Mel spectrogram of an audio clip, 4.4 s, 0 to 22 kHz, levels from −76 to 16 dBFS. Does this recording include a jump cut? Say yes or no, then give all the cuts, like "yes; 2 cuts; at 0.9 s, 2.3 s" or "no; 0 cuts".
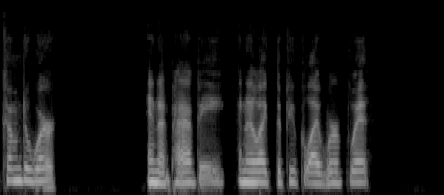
no; 0 cuts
